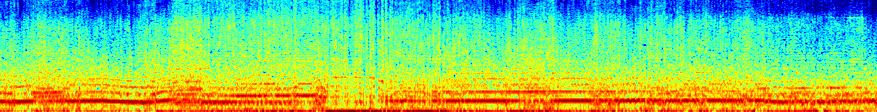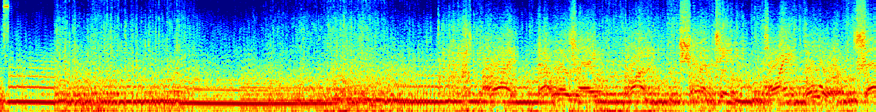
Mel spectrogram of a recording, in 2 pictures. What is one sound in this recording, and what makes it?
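Racing car engines roar as the cars speed past.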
